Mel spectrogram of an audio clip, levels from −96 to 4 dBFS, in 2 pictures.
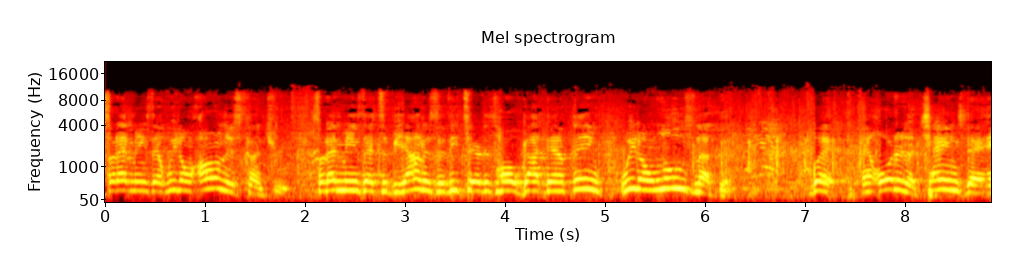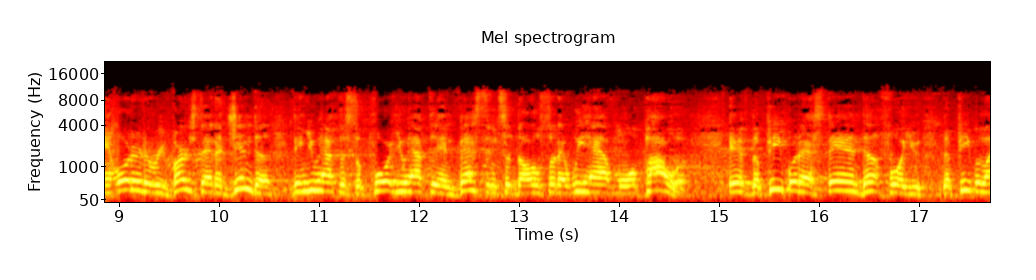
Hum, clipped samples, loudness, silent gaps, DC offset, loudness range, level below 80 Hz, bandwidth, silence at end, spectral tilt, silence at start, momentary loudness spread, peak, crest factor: none; under 0.1%; -16 LUFS; none; under 0.1%; 1 LU; -56 dBFS; 11.5 kHz; 0 s; -4.5 dB/octave; 0 s; 6 LU; 0 dBFS; 14 dB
